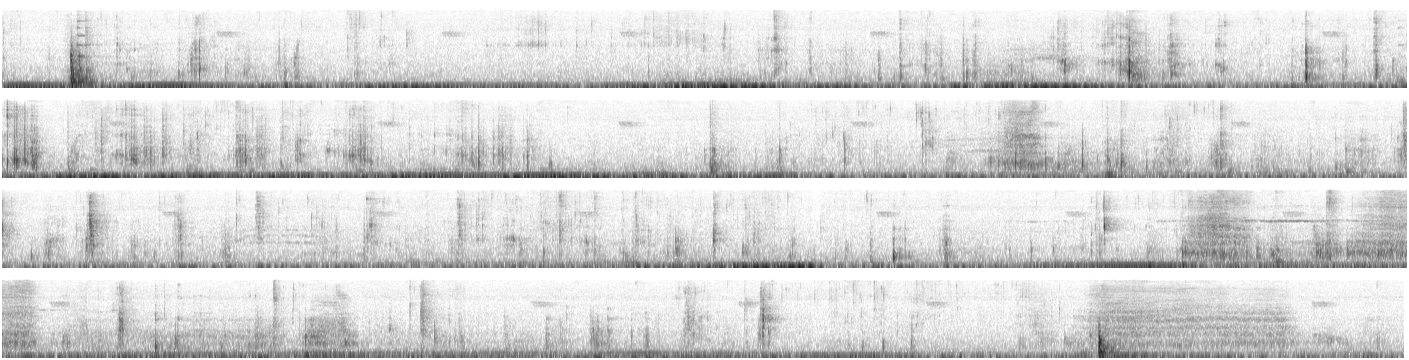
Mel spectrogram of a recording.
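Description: Close-up chewing and wet mouth smacks of someone eating rice and chicken curry by hand: a long run of irregular clicks and smacks over a low steady hum.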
